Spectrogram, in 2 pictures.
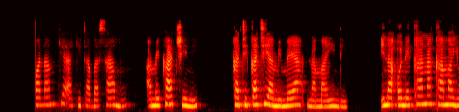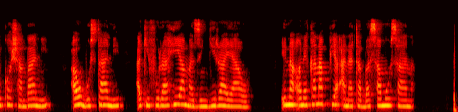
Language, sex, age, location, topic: Swahili, female, 18-24, Kisumu, agriculture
